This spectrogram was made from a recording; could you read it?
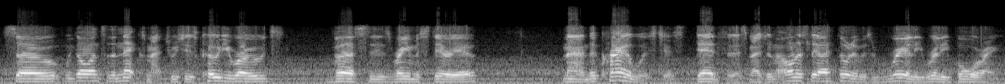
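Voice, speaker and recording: Dull audio captures a wrestling reviewer casually talking through an event at a moderate pace in an everyday middle pitch. He rambles, restarts, says um a lot and chuckles at his own side comments while air conditioning hums faintly underneath.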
